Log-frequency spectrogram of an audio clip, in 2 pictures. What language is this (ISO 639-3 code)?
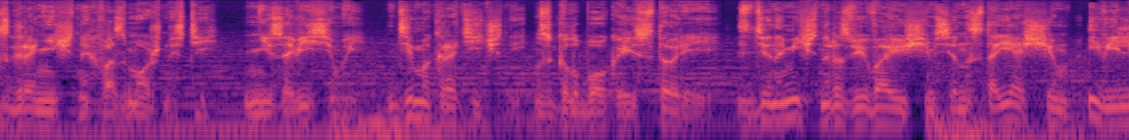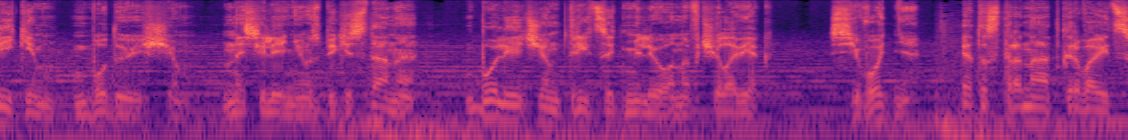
rus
